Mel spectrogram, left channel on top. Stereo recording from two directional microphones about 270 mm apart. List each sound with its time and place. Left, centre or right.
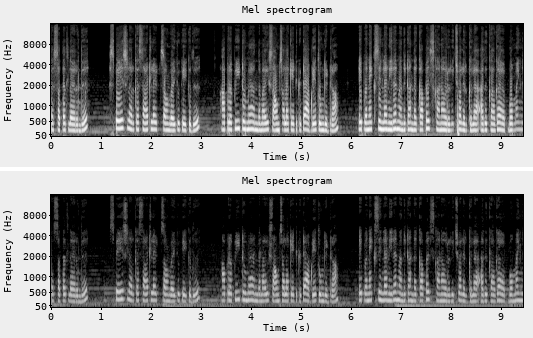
0.0 s a woman's voice: left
